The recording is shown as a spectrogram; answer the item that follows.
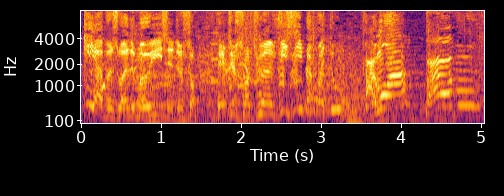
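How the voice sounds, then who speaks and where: High-voiced, scornful rabble-rouser. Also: male voice, expressive, normal speed. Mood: gloating, rousing. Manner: demanding, mocking, declamatory. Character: agitated, scornful male rabble-rouser among desert Israelites. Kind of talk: animated Bible film acting. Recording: loud music and crowd behind.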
